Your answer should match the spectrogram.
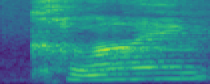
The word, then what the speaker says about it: climb: 43 play watch climb remember this letter B is silence we have already seen three words climb is one and we have what's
